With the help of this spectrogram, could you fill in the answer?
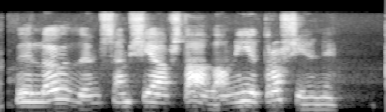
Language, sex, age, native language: Icelandic, male, 11, Icelandic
